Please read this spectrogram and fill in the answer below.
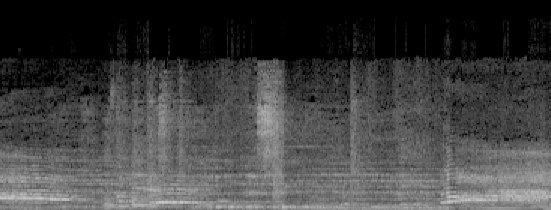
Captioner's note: screams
